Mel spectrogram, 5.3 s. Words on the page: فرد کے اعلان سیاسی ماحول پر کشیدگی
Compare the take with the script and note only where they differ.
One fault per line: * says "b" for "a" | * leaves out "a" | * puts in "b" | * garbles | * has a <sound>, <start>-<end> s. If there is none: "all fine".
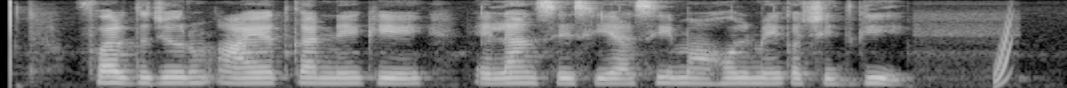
* puts in "جرم عائد کرنے"
* puts in "سے"
* says "میں" for "پر"
* has a chirp, 5.0-5.1 s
